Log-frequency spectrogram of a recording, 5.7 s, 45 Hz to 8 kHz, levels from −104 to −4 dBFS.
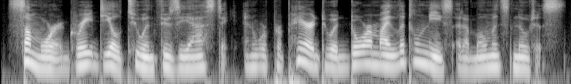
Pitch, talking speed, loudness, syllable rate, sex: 135 Hz, 200 wpm, -21 LUFS, 6.0 syllables/s, male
